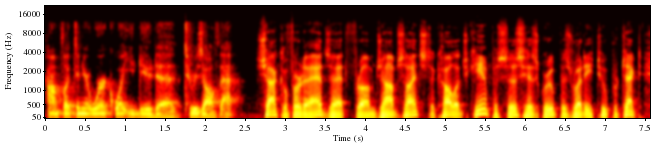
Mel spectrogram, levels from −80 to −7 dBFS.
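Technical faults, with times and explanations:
No technical faults, with times and explanations, can be given, as none are heard in this audio.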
